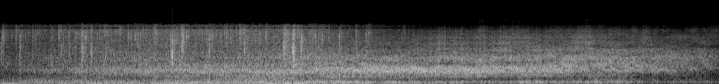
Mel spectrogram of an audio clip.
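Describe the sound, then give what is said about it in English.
A dense, continuous crackle of snapping shrimp fills the underwater scene, countless tiny pops and clicks merging into a steady fizzing hiss with a few sharper snaps standing out. “Extremely loud at the scale of a small shrimp.”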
